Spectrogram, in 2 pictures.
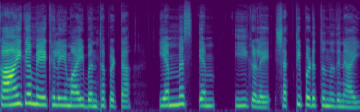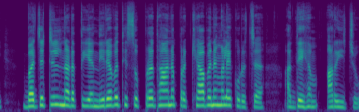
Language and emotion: Malayalam, neutral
